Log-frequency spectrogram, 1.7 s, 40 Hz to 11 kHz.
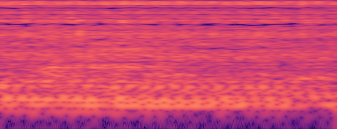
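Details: Honda XRM125 brought in for hard starting and dying at idle: here it holds a low, even idle with a steady beat and no misses or stumbles.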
